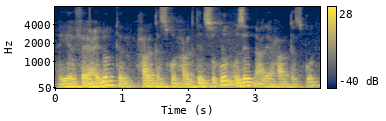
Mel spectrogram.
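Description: A man with an Egyptian accent teaching a lesson and explaining a text, patiently repeating and spelling out syllables slowly. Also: low voice, animated, warm tone, roomy sound, a little hiss or hum. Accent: Egyptian Arabic. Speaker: teacher of Arabic prosody.

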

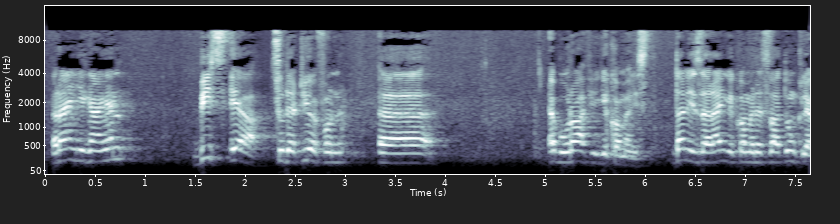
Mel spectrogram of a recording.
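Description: High-voiced man teaching, halting delivery. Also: poor audio. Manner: halting, searches for words, often adds a questioning "ja?". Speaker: religious teacher. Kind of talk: religious lesson, storytelling to a class.

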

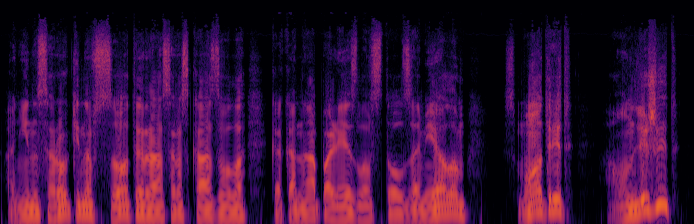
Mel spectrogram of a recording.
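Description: A man with a lowish voice reads scripted narration for a children's radio play at a moderate pace. He tells the story expressively, and the recording is dry with no echo or room sound.

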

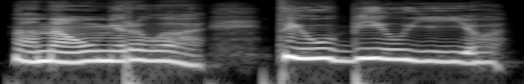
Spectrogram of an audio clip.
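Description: A woman's voice: mid-range voice, fairly even intonation, measured pace, dark tone, no echo, studio quality, pitched above the performer's own voice, lightly acted. A woman voicing a hysterical young woman who shrieks and sobs, in a storybook reading. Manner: shrieking, sobbing.

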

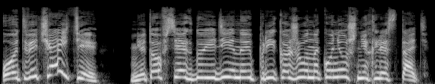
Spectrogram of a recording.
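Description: A woman voicing a cruel female estate manager who sneers and barks orders in a shrill, cutting voice. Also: lively intonation, normal speed, no room sound, clean studio sound. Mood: shrill commanding.

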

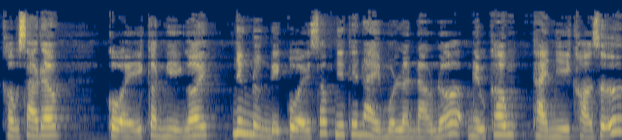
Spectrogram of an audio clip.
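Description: A woman voicing a calm, instructive doctor in a storybook reading. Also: medium pitch, a little fast, close to an everyday voice.

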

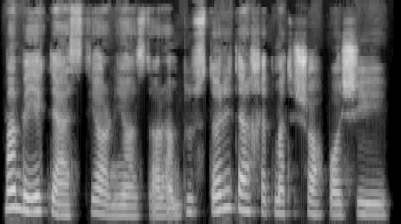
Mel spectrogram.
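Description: A woman's voice: mid-range voice, expressive, vocal fry, warm tone. A woman reading aloud voices a courteous male chief scribe at a royal palace.

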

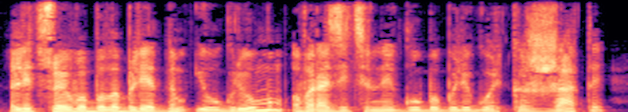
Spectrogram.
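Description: A woman's fairly low voice reads a novel in an even, unhurried way. The sound is dry and close-miked, with no room echo. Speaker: narrator. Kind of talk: audiobook narration.

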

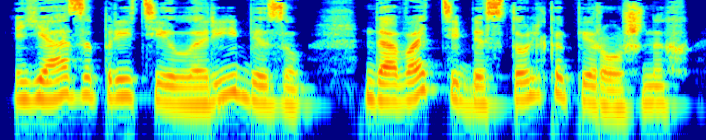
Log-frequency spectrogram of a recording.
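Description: A caring older sister , voiced by a woman reader, who speaks gently but will not budge. Her voice is low and recorded close and dry. It is quiet audiobook storytelling. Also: moderate pace, dry recording, lightly acted. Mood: gentle, firm. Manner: gentle but firm, scolding softly. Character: caring, protective young woman, elder sister.

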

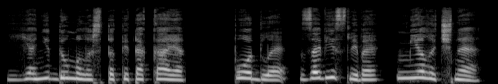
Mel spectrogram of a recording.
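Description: A woman voicing a hot-tempered young adult daughter who bursts out in shrill protest, in an audiobook. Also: measured pace, warm tone, no room sound, studio quality. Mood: indignant. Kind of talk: audiobook character voice.

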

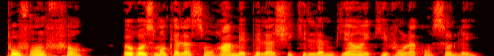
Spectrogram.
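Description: A woman's voice: low voice, a little fast, close to an everyday voice. A woman voicing a brusque, busy father in an audiobook. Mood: curt. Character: gruff grumpy father, curt and busy.

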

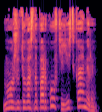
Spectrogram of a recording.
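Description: A woman's voice: medium pitch, lively intonation, brisk, breathy edge, pitched above the performer's own voice. A woman voicing an eager young detective.

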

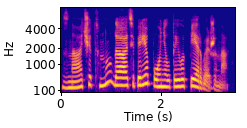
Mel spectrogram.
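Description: A woman's voice: mid-range voice, sing-song, moderate pace, no echo, clean studio sound. A woman reading the part of a cold, unpleasant male blackmailer who hisses rude threats down the phone in an audiobook. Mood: threatening.

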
